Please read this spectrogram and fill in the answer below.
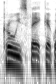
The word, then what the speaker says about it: Kruijswijk: Come si pronuncia? – Kruijswijk. – Quindi ecco, così. Quindi siccome tu lo pronunci Kruijswijk, per noi sarà così.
